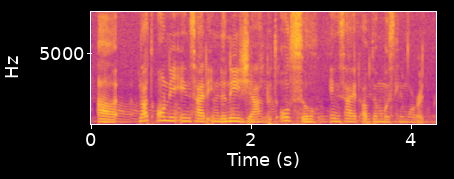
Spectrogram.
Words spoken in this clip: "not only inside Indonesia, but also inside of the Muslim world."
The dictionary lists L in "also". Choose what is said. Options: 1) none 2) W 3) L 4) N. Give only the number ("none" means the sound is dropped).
3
